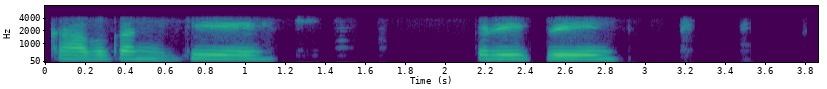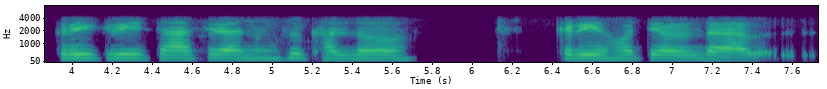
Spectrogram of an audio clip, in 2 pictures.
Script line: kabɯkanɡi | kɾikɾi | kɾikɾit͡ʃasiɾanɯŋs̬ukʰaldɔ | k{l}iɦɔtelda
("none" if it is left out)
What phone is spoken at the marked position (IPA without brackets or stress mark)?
ɾ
